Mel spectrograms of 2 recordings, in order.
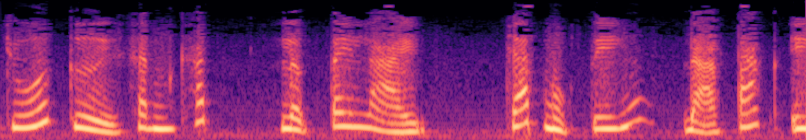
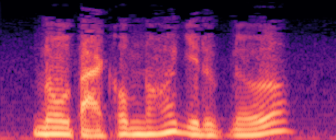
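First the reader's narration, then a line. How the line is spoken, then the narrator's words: Lowered voice. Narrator (Vietnamese): hạ giọng nói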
